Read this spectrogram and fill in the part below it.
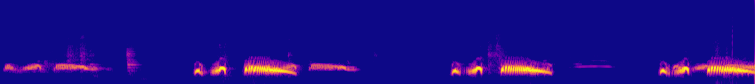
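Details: "Thổ sấm" voiced spotted dove from Đồng Nai, Vietnam, in "thúc gù" cooing. Soft level coos open, then three phrases of stuttered double notes running into a long, downward-sliding coo.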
